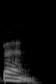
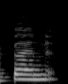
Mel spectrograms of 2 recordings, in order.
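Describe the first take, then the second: First: The syllable has a sharply falling tone. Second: The syllable has a high level tone. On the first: The speaker calls it right. "it's fourth tone" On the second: The speaker calls it wrong. "this is ban first tone, right?"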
